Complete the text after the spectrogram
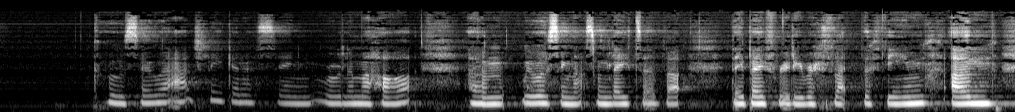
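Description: A young woman speaks calmly into a microphone, heard through loudspeakers in a large echoing hall.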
